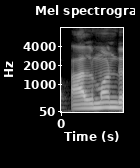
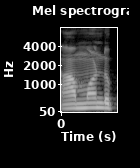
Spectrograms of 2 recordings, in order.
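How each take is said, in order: First: The L sound is pronounced before the M. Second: The L is silent, with no L sound. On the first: The speaker calls it wrong. "हम इसको आलमंड नहीं पढ़ेंगे" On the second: The speaker calls it right. "आमंड पढ़ेंगे"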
